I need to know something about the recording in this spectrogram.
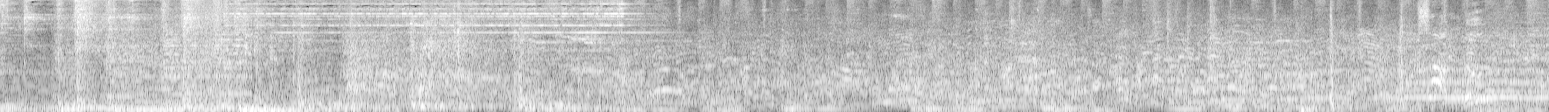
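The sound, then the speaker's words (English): Dense chatter of students crowding into a school hallway fills the space, a steady babble of many overlapping voices with occasional laughter, constant, over a low thumping background of music. “Mike is shoved through the crowd.”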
